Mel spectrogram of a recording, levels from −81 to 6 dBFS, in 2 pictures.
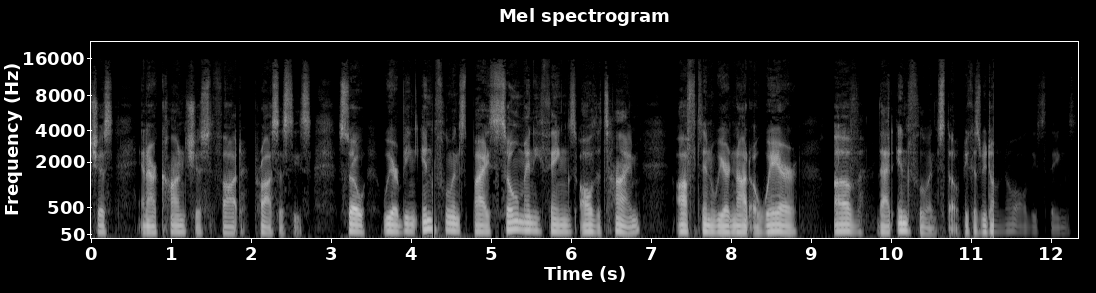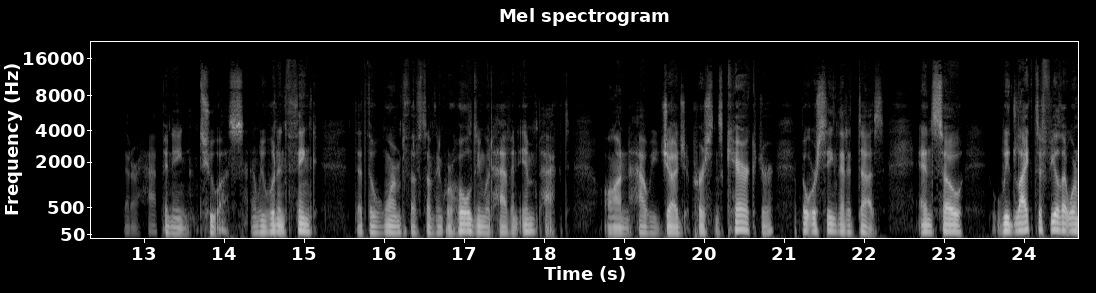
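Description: A gap at a join of encoded pieces opens at 4.27 to 4.30 s, a hole of about 28 ms cut into continuous speech with smeared edges, after which the sound resumes exactly where it broke off. The clip was evidently encoded in separate pieces and stitched together untrimmed, so each piece's leading encoder delay and padded final frame survive as silence at the seam.

From 11.28 to 13.22 s the speech drops by about 24 dB, leaving only a faint residue. The likely cause is one channel inverted: with one stereo side in reversed polarity, the centred voice common to both channels cancels when they are summed to mono, and only their small differences remain.

A second gap at a join appears at 14.30 to 14.33 s, about 31 ms long, exactly 10 s after the first, matching regularly spaced encoded pieces.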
